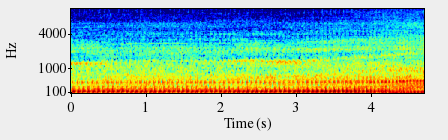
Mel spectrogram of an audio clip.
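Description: A motorcycle on a licence-test training course, its engine puttering steadily at low speed in a close, even mechanical thrum that rises slightly toward the end, with no talking.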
